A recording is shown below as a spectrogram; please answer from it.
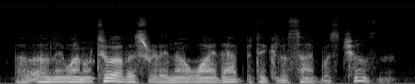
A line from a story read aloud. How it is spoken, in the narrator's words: someone murmured sotto voce behind Townsend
